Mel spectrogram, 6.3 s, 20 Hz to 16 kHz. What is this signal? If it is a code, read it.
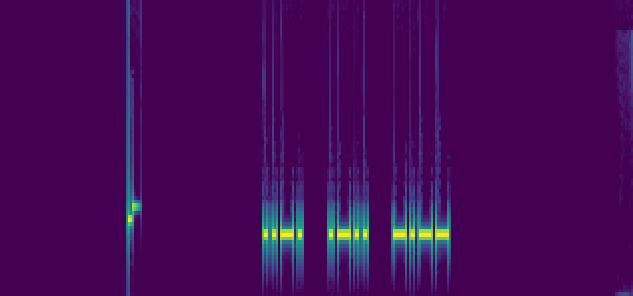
Morse code, heard as a keyed tone, about 28 wpm, 700 Hz. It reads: F L Y
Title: 2x Character Spacing - Top 500 Words - 28wpm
